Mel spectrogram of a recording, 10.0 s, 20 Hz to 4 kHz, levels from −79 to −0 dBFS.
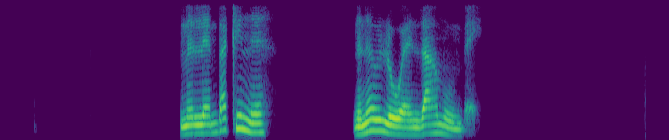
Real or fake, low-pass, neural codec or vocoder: fake; 3.6 kHz; codec, 24 kHz, 0.5 kbps, DualCodec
